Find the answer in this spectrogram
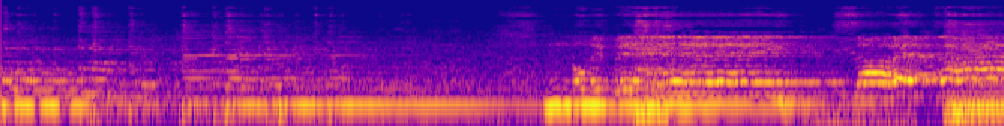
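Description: A female flamenco singer holds long, wavering notes over a flamenco guitar. Her voice eases off in the middle and comes back strongly about four and a half seconds in.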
